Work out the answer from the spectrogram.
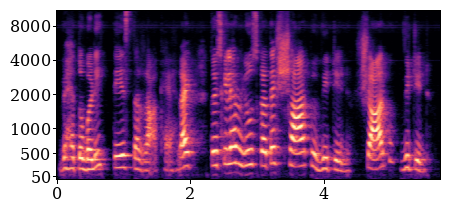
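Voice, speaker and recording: Patient woman English teacher, fairly high voice. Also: expressive, fairly bright tone. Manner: explains patiently, checks with "right?" often; says English example sentences slowly and carefully. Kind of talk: explaining vocabulary lesson.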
